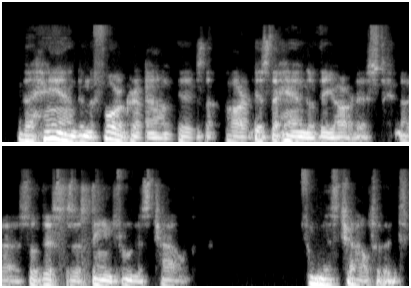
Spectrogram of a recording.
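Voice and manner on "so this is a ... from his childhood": choked-up, emotional voice, catching mid-sentence. Presenting an artist's painting of a scene from his childhood, choked up. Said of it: "I get choked up thinking about these stories".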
